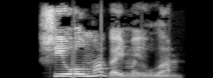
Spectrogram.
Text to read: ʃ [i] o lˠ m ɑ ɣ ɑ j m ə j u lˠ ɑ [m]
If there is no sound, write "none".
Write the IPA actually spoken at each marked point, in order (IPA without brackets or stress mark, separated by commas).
i, m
